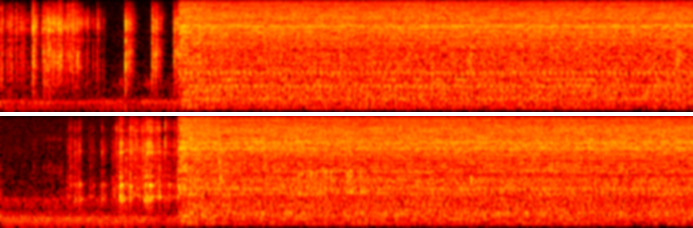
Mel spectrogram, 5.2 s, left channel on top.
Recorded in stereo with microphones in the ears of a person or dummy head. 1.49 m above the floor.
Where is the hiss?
30° right (ahead or behind), 7 m.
